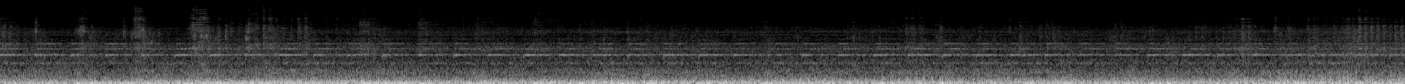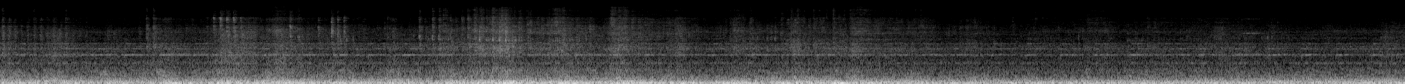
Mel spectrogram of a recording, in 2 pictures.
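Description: Empty coal train's cars rolling slowly past: a steady low rumble of wheels on rail, with scattered brief clanks and a faint steady high ringing tone above it.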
